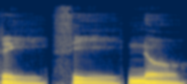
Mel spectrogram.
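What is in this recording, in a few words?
"rithino", concatenated syllables; Affixing experiment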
